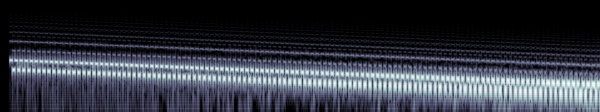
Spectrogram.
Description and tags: High Score Fill - Descending Faster
Use it to accompany graphics such as a percentage sign or health meter that is draining. This is the fast version. Made with Reason.
score, bleep, descending, beep, computer, faster, high, high-score, bloop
